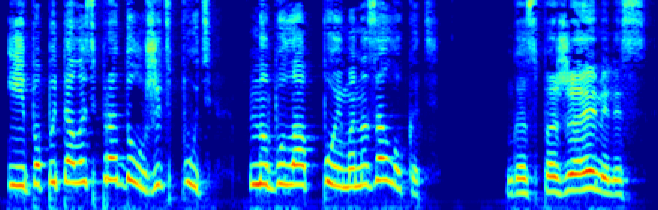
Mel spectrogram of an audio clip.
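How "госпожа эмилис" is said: low, strained male warning; terse disapproval. A narrator's reading. Heir catches the heroine by the elbow, disapproving. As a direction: squeeze the name out with restrained anger. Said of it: "процедил наследник".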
